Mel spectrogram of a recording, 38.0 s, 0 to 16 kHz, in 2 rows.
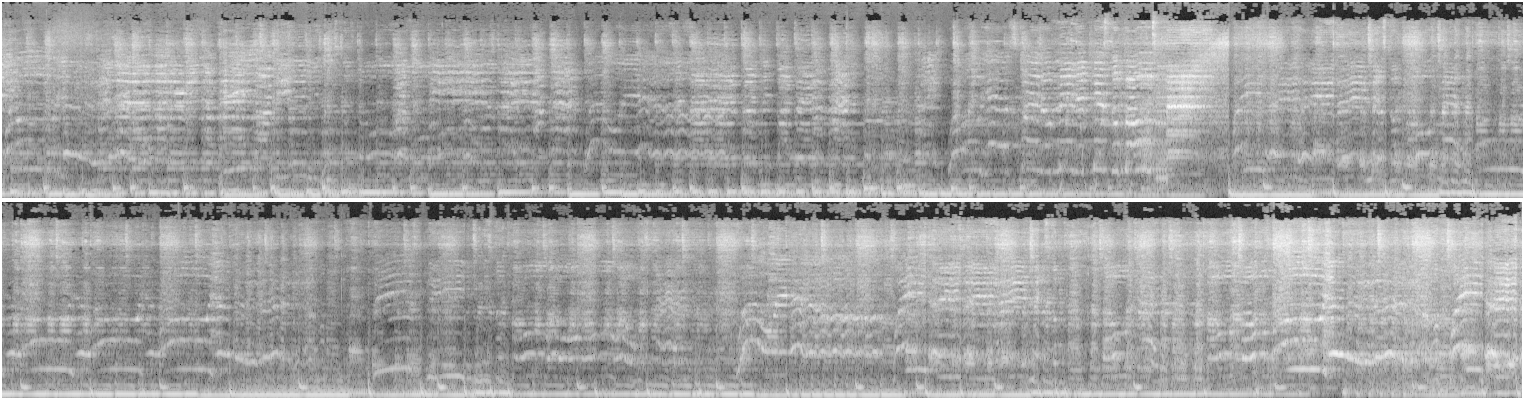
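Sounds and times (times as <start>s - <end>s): music with singing and heavy bass: 0.0s - 38.0s.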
